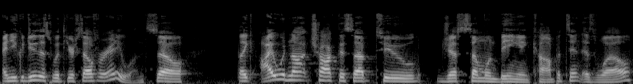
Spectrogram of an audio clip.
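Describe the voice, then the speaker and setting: A man speaks in an ordinary speaking voice at a fairly high pitch. His intonation is lively. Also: moderate pace, quiet background. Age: 20s. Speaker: podcast co-host. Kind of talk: casual chat.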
